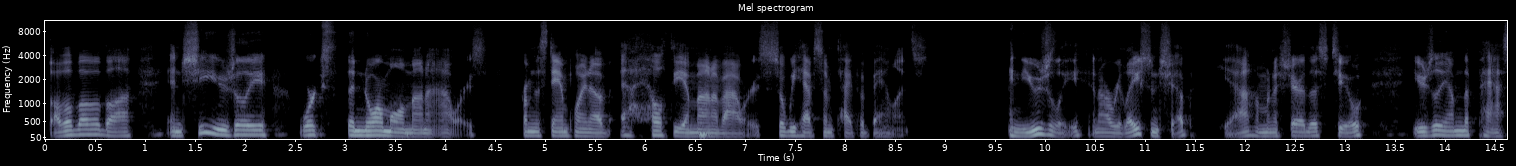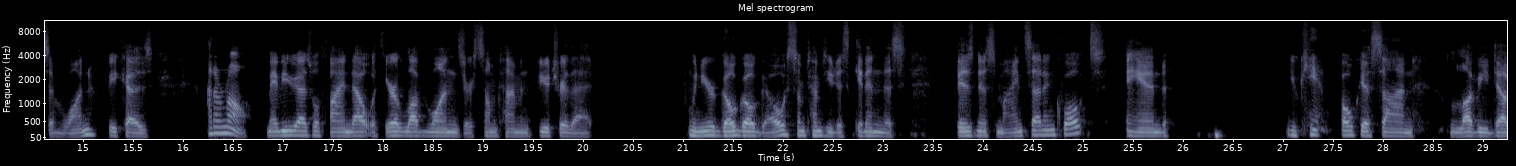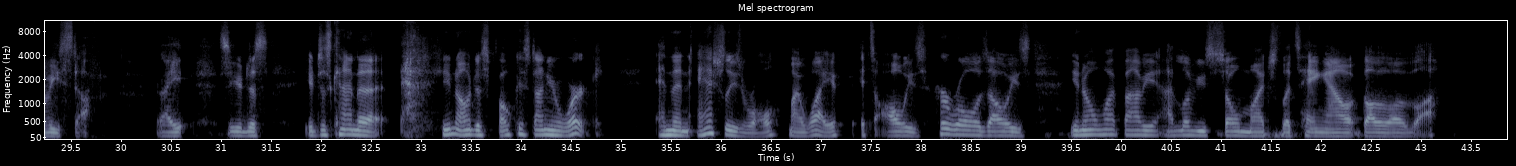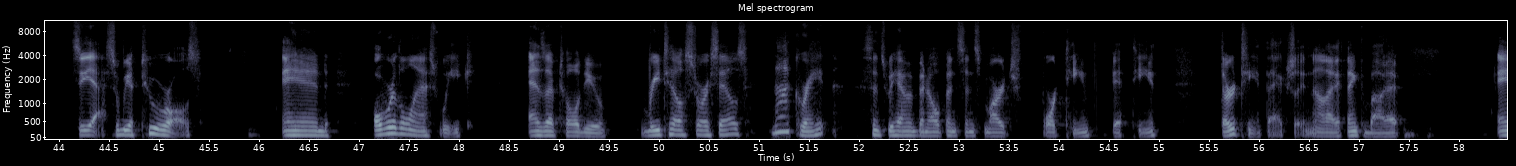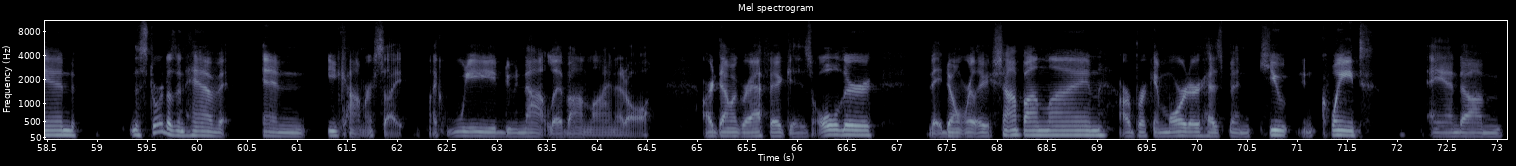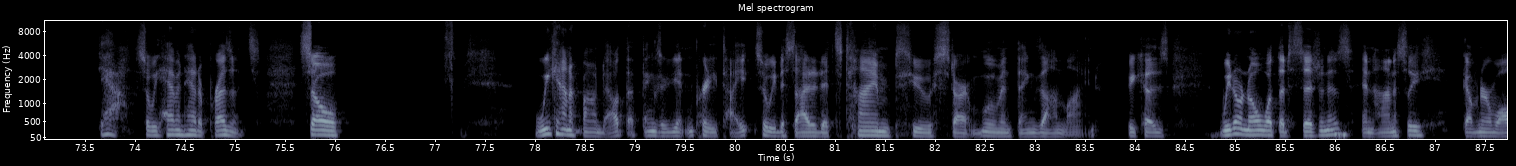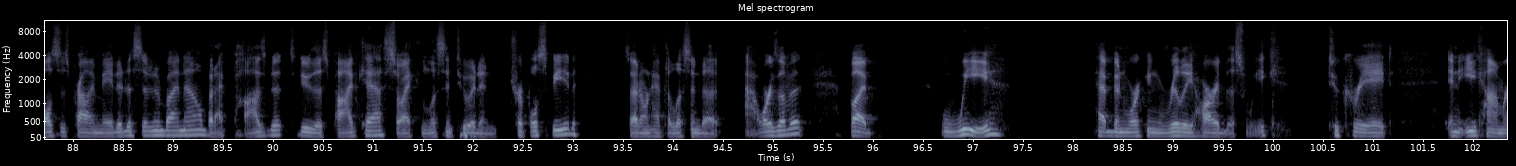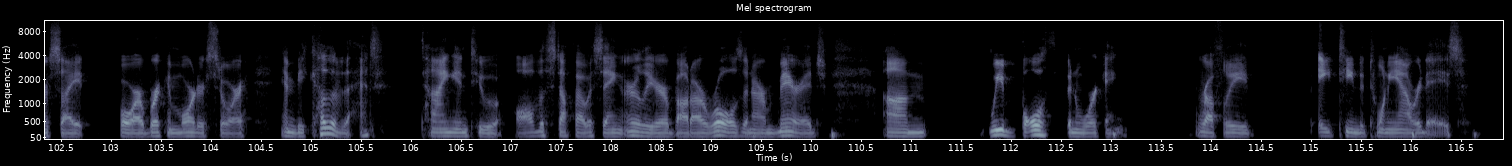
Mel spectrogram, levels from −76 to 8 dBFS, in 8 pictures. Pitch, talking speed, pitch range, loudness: 110 Hz, 170 wpm, 95-125 Hz, -32 LUFS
